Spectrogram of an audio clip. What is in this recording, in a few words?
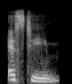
"esteem", Indian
